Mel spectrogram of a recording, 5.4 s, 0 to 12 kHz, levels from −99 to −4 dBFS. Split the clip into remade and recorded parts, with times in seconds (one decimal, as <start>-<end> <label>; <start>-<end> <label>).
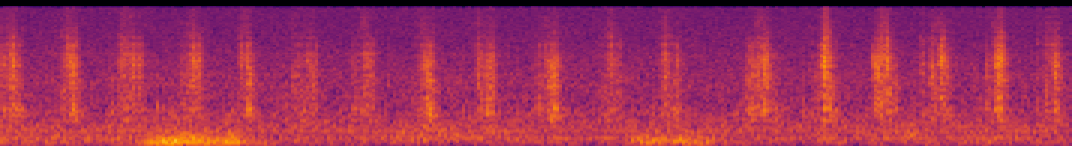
0.0-5.4 remade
